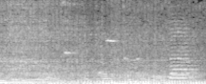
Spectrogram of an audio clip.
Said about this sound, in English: Even if you haven't seen it for yourself, our correspondents on the show keep pointing out just how bad traffic can be in many Asian cities.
